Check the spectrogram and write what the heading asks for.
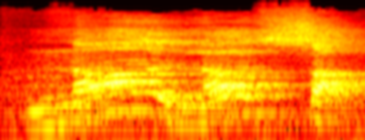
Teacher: जीभ का अगला हिस्सा सीधे दांत को न छूकर दांत से लगे हुए मसूड़े को स्पर्श करता है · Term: वत्स्य वर्ण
